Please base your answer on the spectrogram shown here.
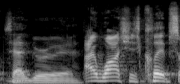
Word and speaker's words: Sadhguru: I saw um at Tomorrowland you talked to um excuse me if I pronounce the name wrong. Sa- Sadhguru? Sadhguru, yeah.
